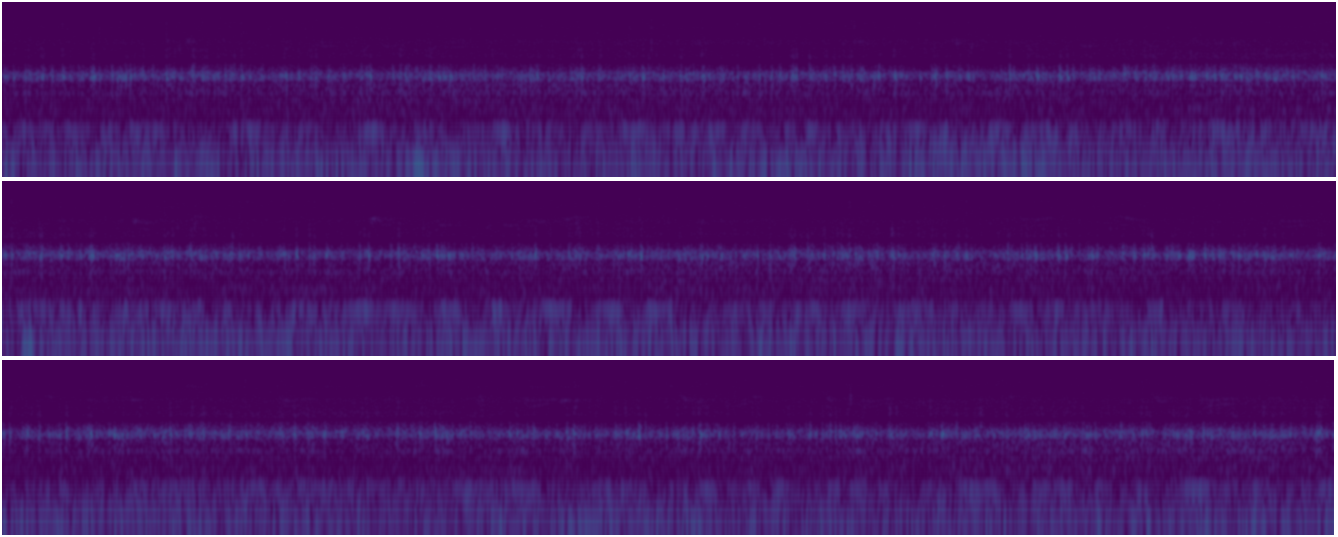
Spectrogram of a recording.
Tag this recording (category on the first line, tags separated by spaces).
Soundscapes > Nature
Dendrophone field-recording phenological-recording alice-holt-forest natural-soundscape nature sound-installation data-to-sound modified-soundscape artistic-intervention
